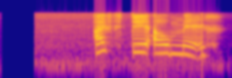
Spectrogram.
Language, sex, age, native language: Icelandic, female, 8, Icelandic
